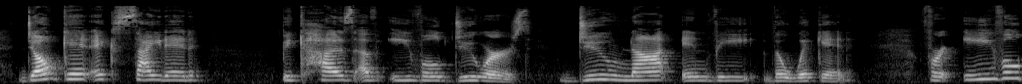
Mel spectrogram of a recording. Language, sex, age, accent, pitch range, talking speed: English, female, 30-49, American, 155-210 Hz, 75 wpm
